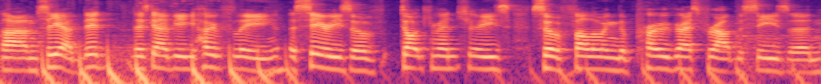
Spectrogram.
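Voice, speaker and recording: Faint music plays in the background as a man talks at a moderate pace. His intonation is fairly even, with hardly any pauses. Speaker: club runner vlogger. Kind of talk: casual vlog chat. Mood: relaxed, calm. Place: home room. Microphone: webcam.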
